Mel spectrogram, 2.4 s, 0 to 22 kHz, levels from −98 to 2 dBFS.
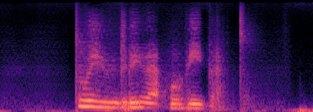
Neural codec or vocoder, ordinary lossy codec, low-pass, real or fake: codec, 44.1 kHz, 0.9 kbps, DAC; none; 19.8 kHz; fake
